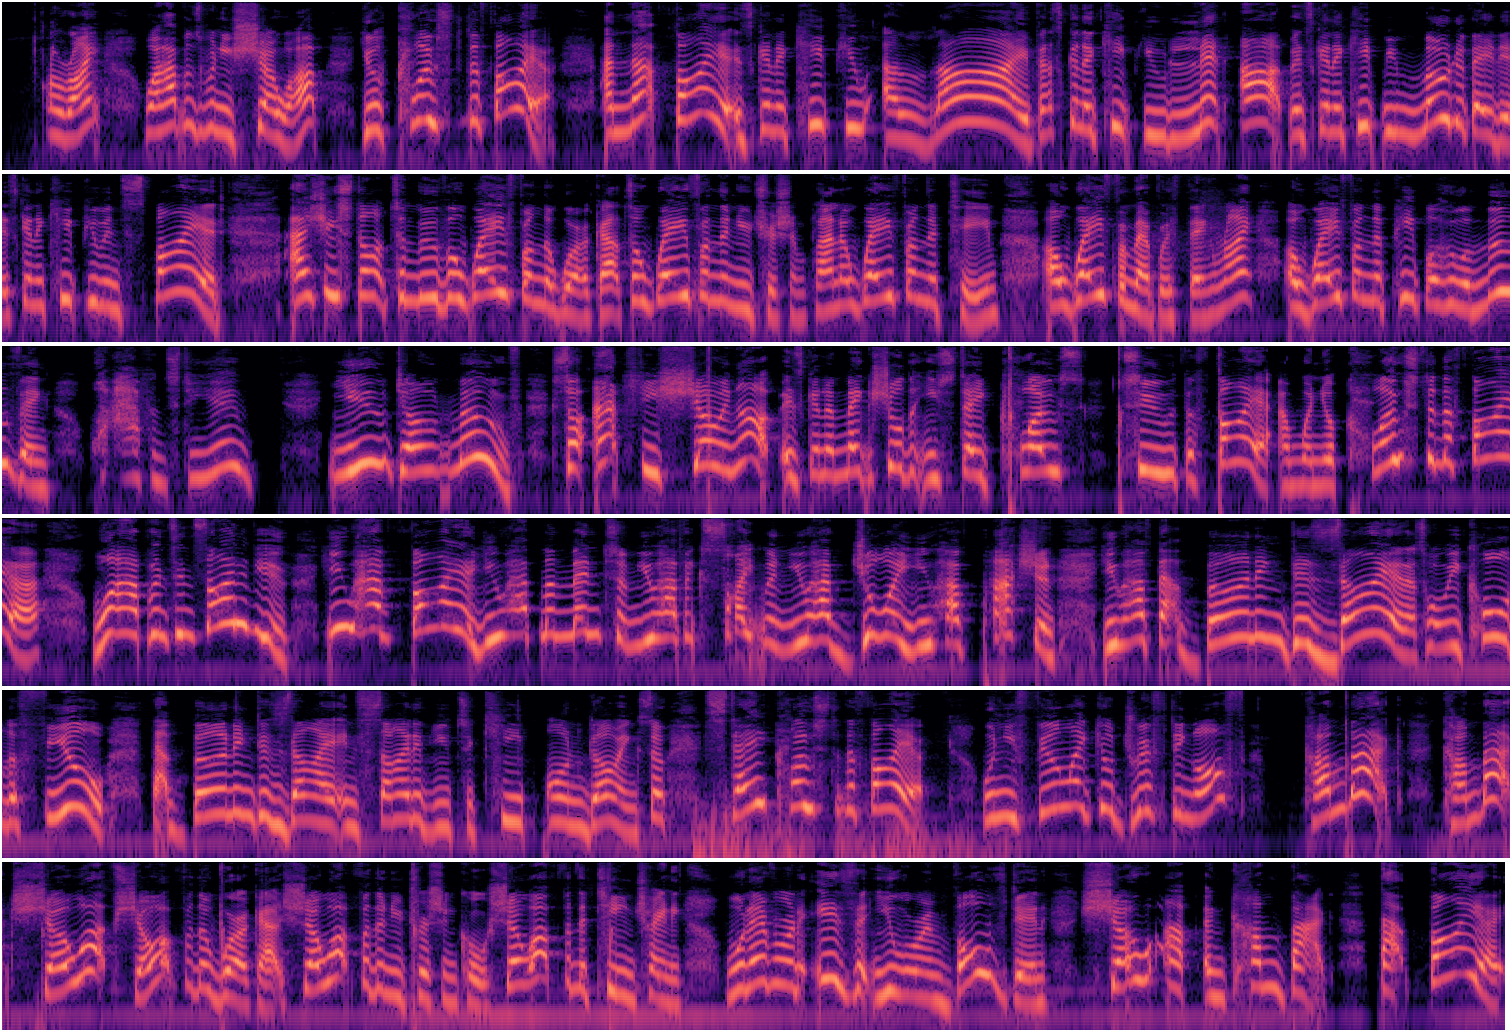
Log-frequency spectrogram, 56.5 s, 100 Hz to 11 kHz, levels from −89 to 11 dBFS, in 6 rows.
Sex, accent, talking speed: female, British, 205 wpm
